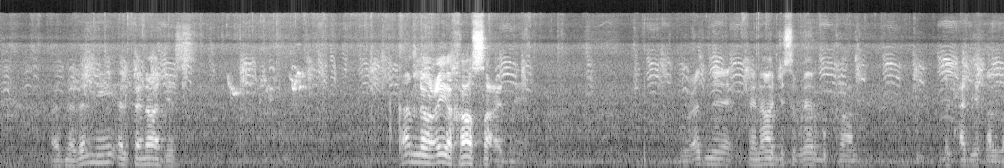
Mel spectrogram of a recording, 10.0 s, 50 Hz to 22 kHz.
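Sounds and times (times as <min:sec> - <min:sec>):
finches chirping: 0:00.0 - 0:10.0.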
